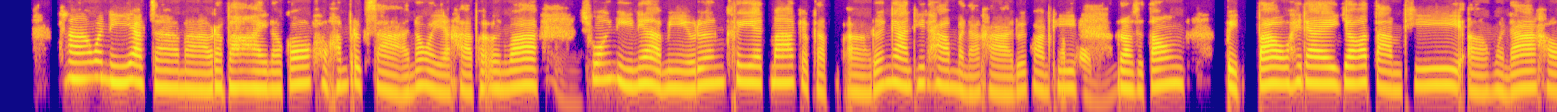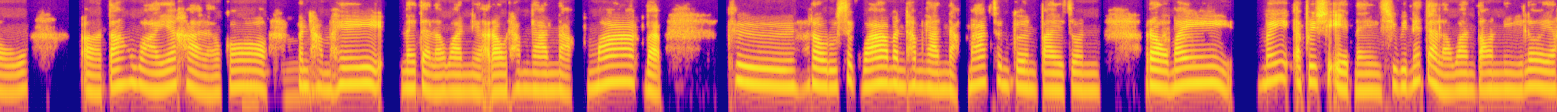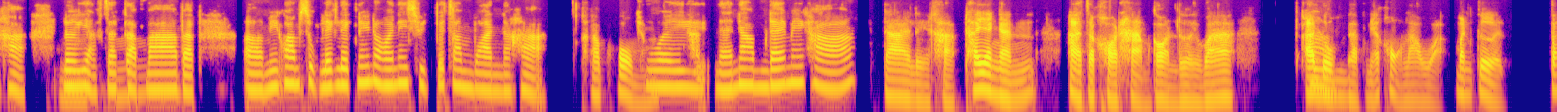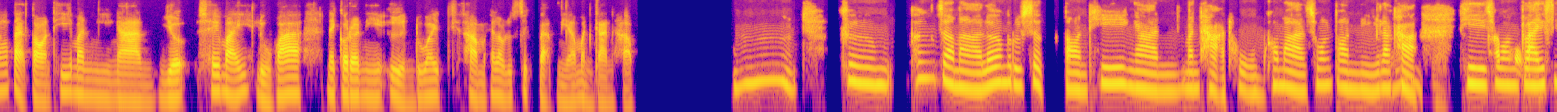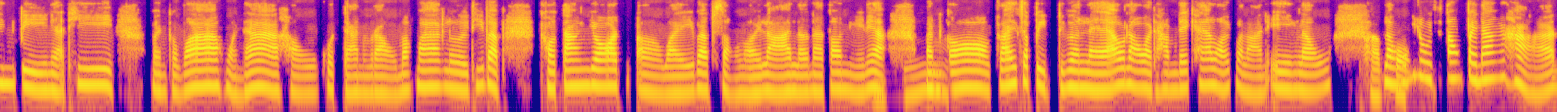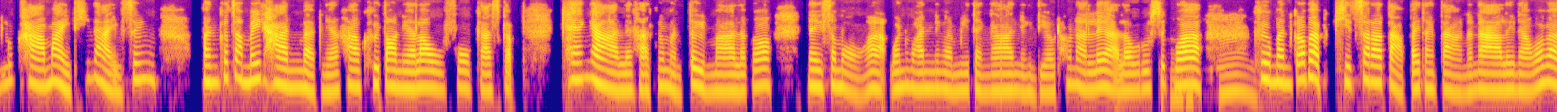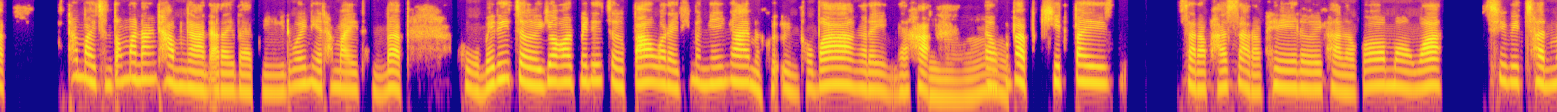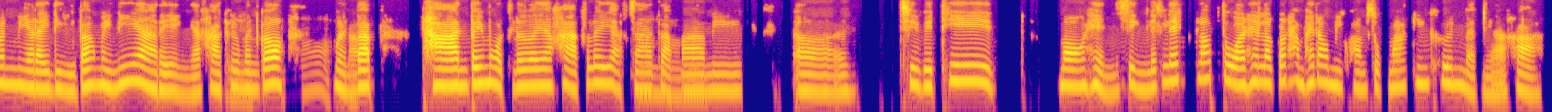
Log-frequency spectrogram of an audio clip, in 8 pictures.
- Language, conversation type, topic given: Thai, advice, จะเริ่มเห็นคุณค่าของสิ่งเล็กๆ รอบตัวได้อย่างไร?
- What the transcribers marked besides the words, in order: in English: "อัปพรีชีเอต"; other noise; other background noise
